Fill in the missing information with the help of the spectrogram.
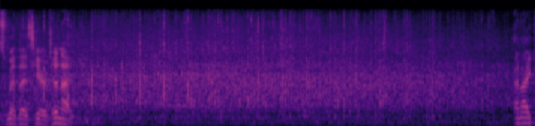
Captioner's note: applause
